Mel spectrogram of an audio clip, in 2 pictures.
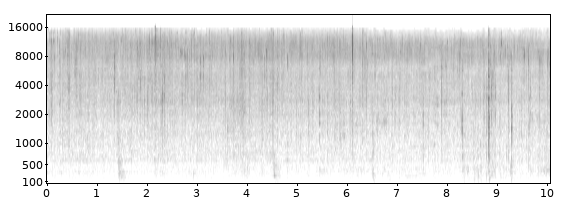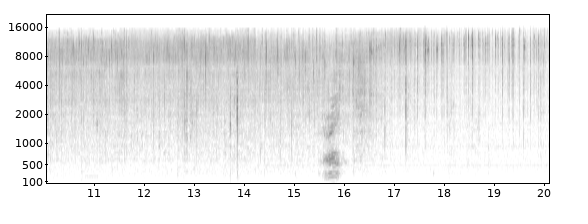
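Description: Eggs sizzling steadily in grease on a Blackstone electric tabletop griddle's ceramic-coated surface, with scattered sharp clicks through the hiss.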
